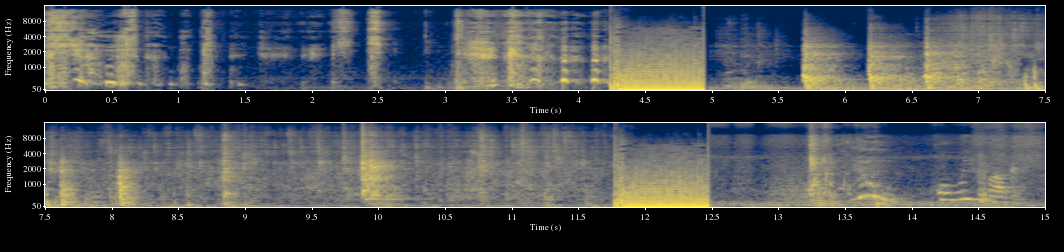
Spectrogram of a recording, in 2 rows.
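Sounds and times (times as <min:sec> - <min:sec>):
hard objects knocking and clinking: 0:05.0 - 0:10.4
loud harsh buzz: 0:11.8 - 0:12.5.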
